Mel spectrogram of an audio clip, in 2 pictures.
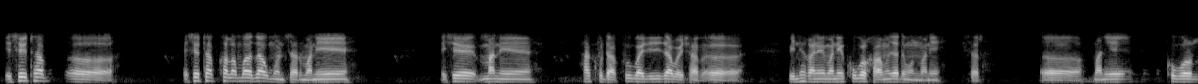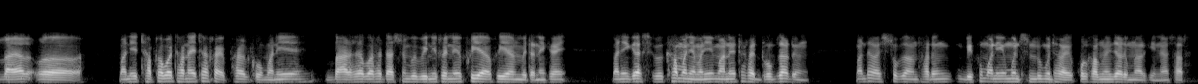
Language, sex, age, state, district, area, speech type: Bodo, male, 18-30, Assam, Kokrajhar, rural, conversation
